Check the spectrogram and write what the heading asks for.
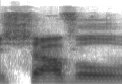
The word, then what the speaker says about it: Savile: And Jimmy Savile was um a lot of Americans and Canadians call him Jimmy Seville because that's how we pronounce it, but uh it's it's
